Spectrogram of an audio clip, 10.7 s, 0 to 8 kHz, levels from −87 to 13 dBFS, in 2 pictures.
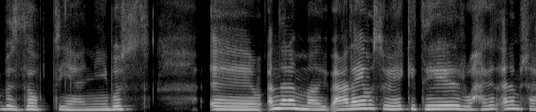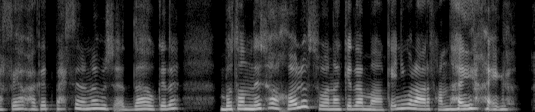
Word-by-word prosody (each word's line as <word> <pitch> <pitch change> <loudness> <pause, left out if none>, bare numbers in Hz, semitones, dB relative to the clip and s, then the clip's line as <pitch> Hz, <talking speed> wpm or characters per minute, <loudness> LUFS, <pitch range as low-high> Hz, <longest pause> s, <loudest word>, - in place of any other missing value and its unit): بالضبط، 225 -1 -2
يعني 200 0 -3
بُصّ 225 +2 -2 0.7
آآ، 215 -2 +2
أنا 290 +3 +5
لمّا 230 -6 +2
يبقى 210 -1 0
عليَّ 255 +5 +5
مسؤوليات 250 -4 -1
كتير 250 0 +2
وحاجات 225 +4 -3
أنا 255 +2 -1
مش 255 -2 -6
عارفاها 225 +3 -5
وحاجات 250 0 -6
باحس 250 +3 -9
إن 275 - 0
أنا 265 +3 0
مش 265 -3 -3
قدّها 230 +5 -2
وكده، 245 +5 -4 0.4
باطنّشها 255 +7 +2
خالص 305 +7 +1
وأنا 230 -1 0
كده 235 +1 -1
ما 205 -4 -1
كأني 240 +8 -3
ولا 285 -3 +4
أعرف 235 -2 +2
عنها 230 +4 +2
أي 260 +4 +4
حاجة، 225 -4 -4
240 Hz, 180 wpm, -22 LUFS, 220-255 Hz, 0.7 s, أنا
